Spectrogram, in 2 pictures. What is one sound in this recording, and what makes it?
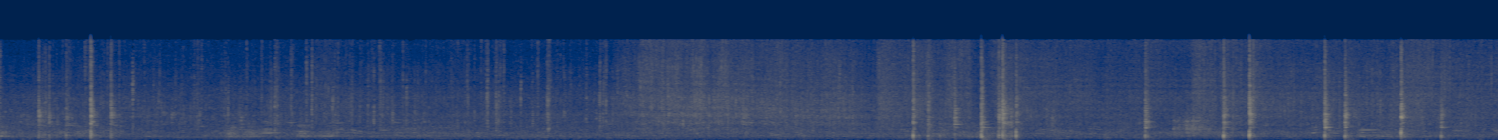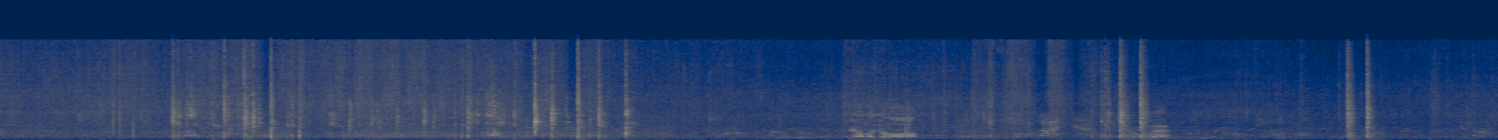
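Food sizzles while frying in oil in a hot wok.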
